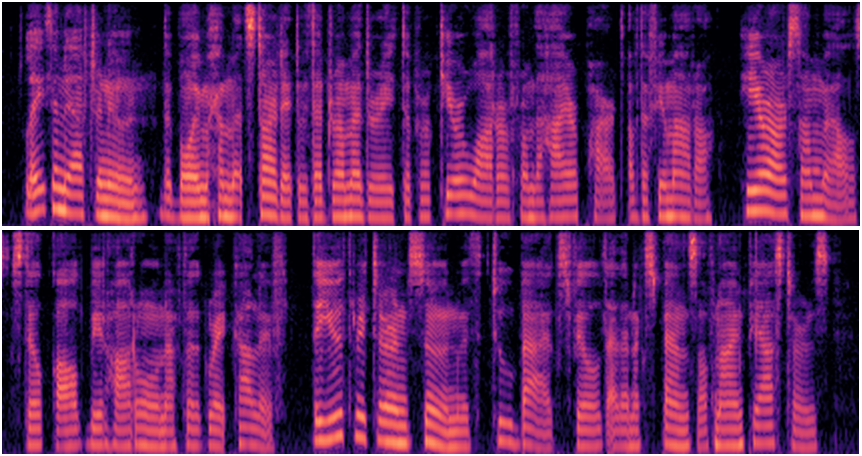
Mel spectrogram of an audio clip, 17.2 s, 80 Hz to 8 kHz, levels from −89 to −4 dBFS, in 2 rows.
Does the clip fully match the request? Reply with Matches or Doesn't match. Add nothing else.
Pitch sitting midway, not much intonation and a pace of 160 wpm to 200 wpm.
Matches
